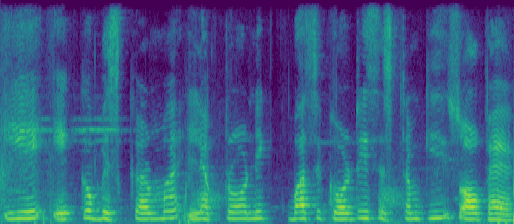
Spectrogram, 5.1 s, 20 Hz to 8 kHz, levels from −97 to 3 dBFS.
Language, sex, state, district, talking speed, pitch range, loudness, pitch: Hindi, female, Haryana, Charkhi Dadri, 115 wpm, 220-245 Hz, -19 LUFS, 230 Hz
